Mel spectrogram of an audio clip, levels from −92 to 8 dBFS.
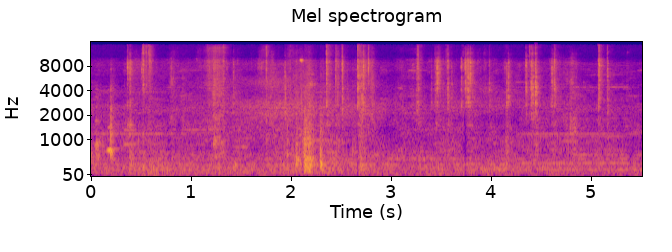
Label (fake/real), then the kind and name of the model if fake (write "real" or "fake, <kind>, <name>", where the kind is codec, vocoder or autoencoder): real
